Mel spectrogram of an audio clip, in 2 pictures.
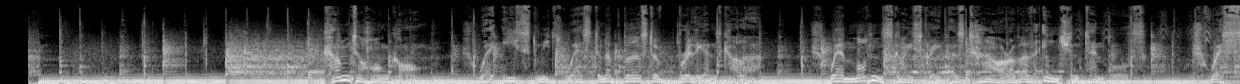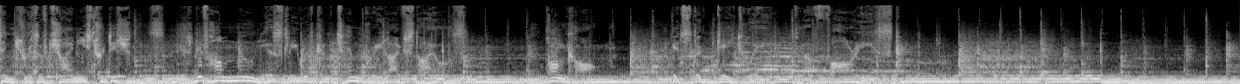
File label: UK English Tourism, Male; Hong Kong Tourism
